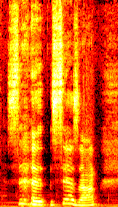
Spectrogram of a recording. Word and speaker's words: César: Am I pronouncing it César, correctly? right. César, including Best Picture, Best Director, and Best Actor for Brody.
